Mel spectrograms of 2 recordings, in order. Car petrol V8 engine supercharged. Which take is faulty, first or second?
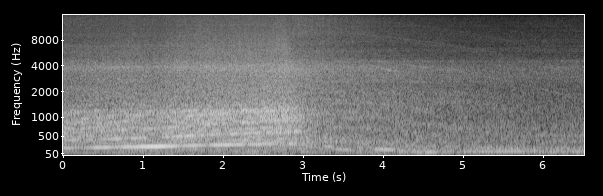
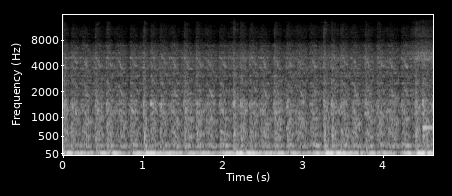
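second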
